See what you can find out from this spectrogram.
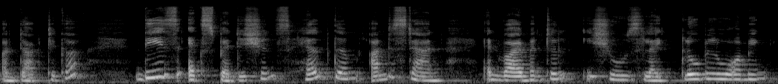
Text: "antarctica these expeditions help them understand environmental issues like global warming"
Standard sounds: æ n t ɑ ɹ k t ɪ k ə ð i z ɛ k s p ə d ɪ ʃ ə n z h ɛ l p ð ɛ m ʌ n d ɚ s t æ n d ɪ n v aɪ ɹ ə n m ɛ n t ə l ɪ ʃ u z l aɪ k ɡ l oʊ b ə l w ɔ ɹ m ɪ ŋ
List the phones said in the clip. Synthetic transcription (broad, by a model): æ n t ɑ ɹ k t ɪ k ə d i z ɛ k s p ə d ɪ ʃ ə n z h ɛ l p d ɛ m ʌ n d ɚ s t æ n d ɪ n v aɪ ə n m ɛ n t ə l ɪ ʃ u z l aɪ k ɡ l oʊ b ə l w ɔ ɹ m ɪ ŋ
